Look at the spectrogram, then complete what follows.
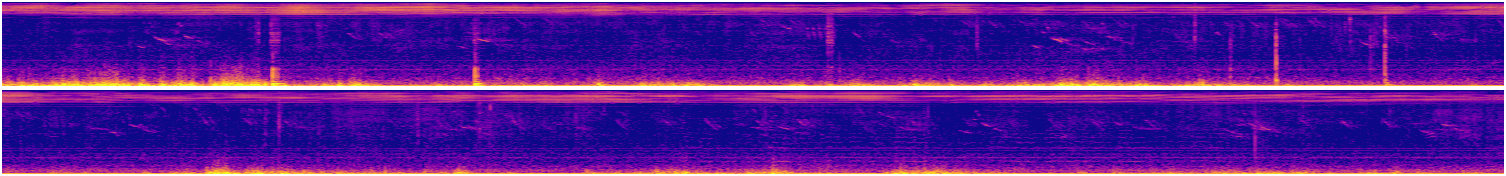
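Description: Steady high-pitched insect drone in the bush, with intermittent low rumbles that are loudest in the first few seconds and a few sharp clicks.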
